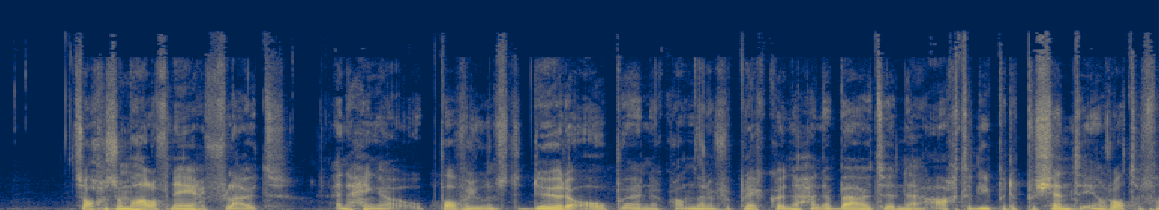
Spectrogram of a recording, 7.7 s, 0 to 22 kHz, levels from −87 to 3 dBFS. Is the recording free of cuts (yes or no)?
no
